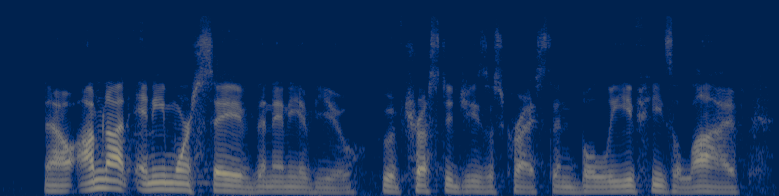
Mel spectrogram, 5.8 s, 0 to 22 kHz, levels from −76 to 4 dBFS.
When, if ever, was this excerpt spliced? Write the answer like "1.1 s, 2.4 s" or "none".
none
